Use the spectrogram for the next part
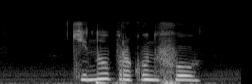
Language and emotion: Russian, neutral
